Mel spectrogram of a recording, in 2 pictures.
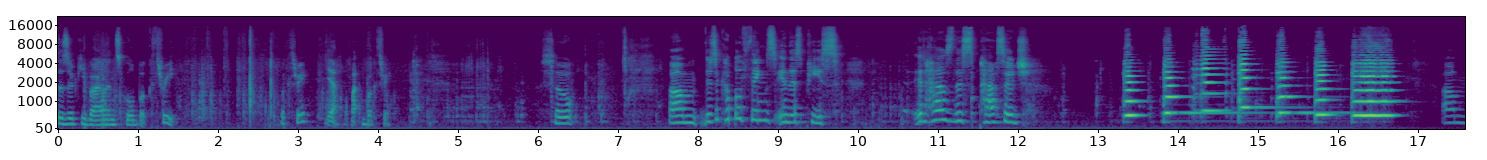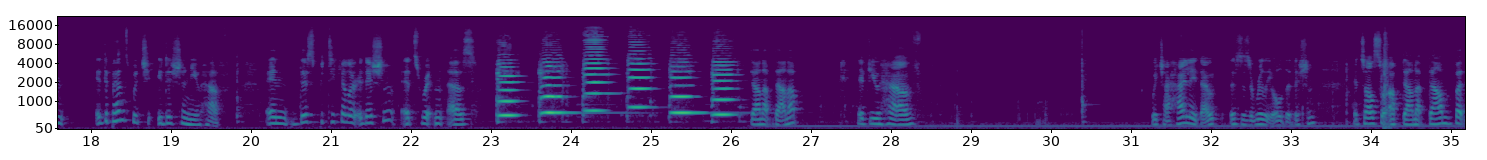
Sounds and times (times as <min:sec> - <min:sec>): Speech: 0:00.0 - 0:01.5, 0:02.8 - 0:04.2, 0:06.0 - 0:06.5, 0:07.6 - 0:09.9, 0:10.6 - 0:12.3, 0:17.3 - 0:22.9, 0:26.2 - 0:26.9, 0:27.6 - 0:28.4, 0:31.2 - 0:35.1
Violin, fiddle: 0:13.3 - 0:16.8, 0:23.1 - 0:26.2.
